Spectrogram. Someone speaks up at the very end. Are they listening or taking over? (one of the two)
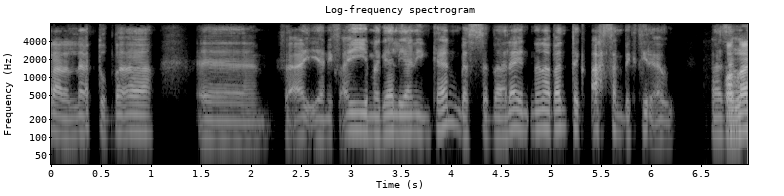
taking over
